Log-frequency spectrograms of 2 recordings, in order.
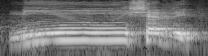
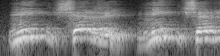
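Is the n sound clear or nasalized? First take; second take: nasalized; clear. First: The n is hidden and flows through the nose. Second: The n is pronounced fully and clearly. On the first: The speaker calls it right. "Dil ortada, genizden akıt" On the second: The speaker calls it wrong. "olur mu? Olmaz"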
